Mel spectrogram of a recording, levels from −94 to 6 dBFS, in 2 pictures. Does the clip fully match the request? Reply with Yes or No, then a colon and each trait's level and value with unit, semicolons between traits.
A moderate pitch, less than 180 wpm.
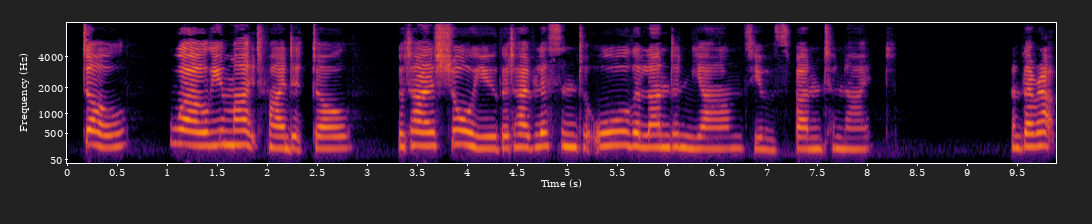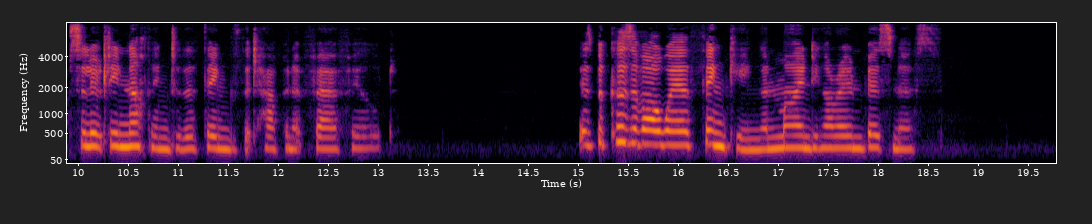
No: high, 230 Hz; average, 145 wpm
